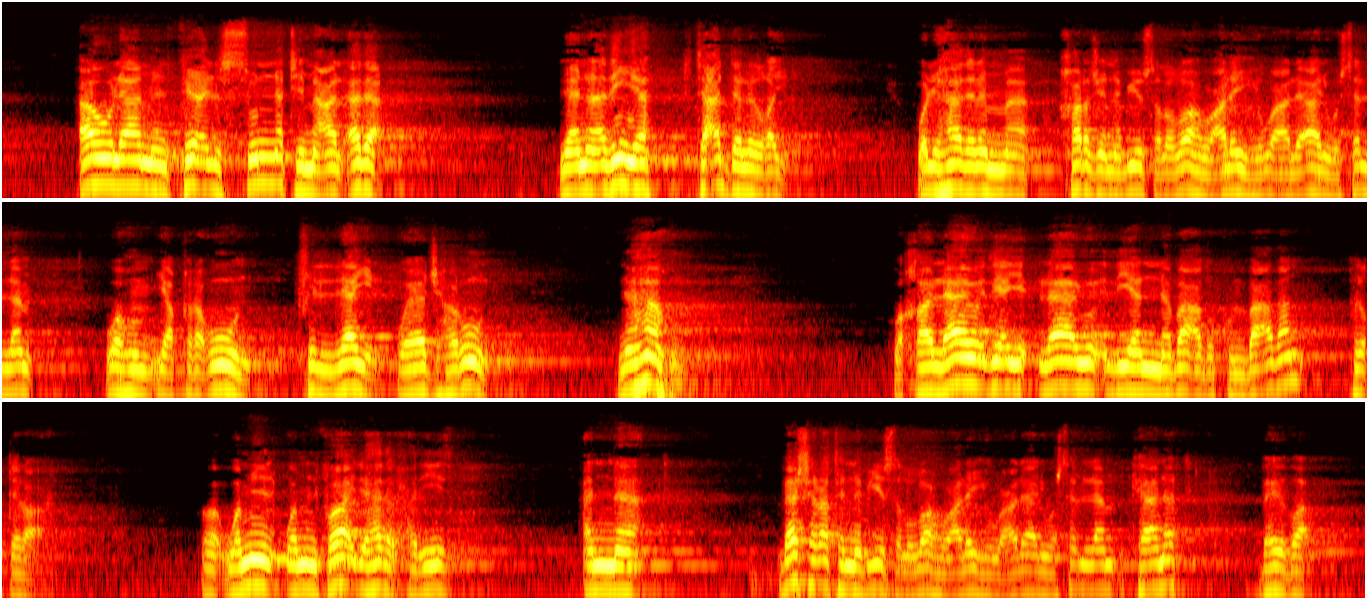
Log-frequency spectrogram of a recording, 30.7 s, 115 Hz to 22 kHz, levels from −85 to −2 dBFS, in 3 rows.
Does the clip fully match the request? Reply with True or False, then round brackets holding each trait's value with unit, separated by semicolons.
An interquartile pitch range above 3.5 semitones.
False (2.7 semitones)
